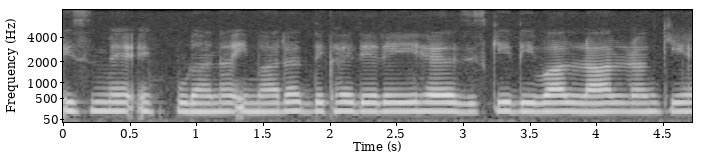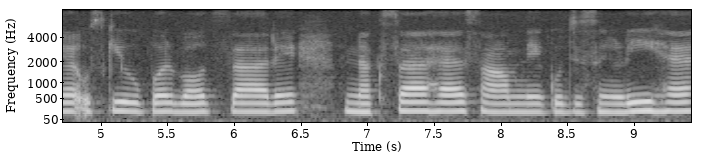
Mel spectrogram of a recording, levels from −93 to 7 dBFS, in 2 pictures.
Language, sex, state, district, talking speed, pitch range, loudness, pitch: Hindi, female, Bihar, Kishanganj, 150 wpm, 190-200 Hz, -14 LUFS, 195 Hz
